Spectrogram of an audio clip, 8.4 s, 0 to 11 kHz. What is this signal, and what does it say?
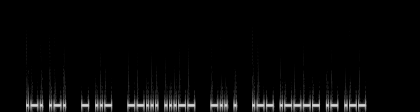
Morse code, heard as a keyed tone, about 26 wpm, 700 Hz. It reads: RR TU 73 DE W1AW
